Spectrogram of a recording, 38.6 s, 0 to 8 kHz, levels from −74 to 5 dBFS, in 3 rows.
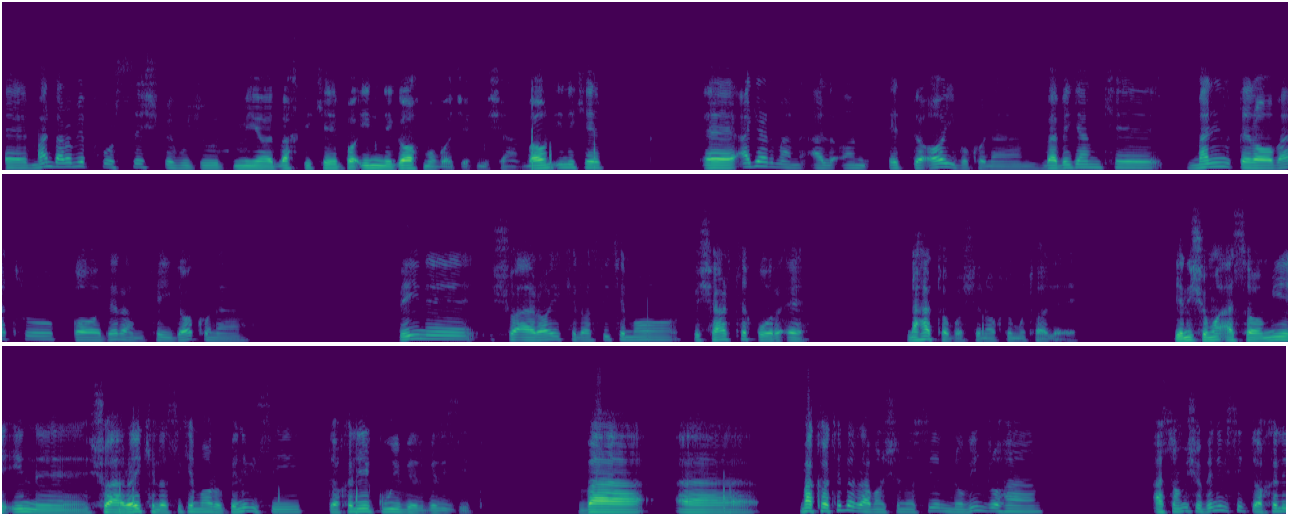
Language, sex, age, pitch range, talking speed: Persian, male, 50-69, 125-155 Hz, 110 wpm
